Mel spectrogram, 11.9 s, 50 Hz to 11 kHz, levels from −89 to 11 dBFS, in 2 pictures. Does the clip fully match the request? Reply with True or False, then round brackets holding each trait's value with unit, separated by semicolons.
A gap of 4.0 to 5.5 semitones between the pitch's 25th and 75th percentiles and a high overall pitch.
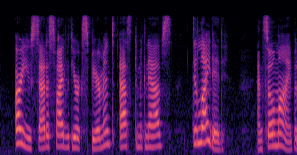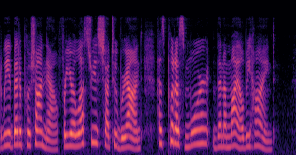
True (4.5 semitones; 240 Hz)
